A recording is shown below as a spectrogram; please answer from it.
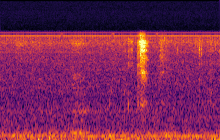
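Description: Near silence: quiet room tone with a steady low hum, and one brief faint noise about one and a half seconds in.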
